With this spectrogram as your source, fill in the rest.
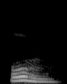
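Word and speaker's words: womb: उम, उम्ब नहीं पढ़ रहे हैं।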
